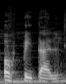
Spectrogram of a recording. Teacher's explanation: Our storyteller is from Puerto Rico, so you'll hear that the S is often aspirated. You'll hear an H sound rather than the typical S sound. So some words like hospital will sound like hospital.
